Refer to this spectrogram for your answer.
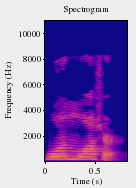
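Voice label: "warm water", English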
